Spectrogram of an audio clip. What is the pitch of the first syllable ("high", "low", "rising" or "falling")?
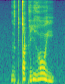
rising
